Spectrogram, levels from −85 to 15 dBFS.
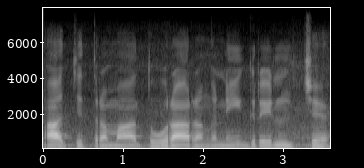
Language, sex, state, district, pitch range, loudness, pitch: Gujarati, male, Gujarat, Gandhinagar, 120-125 Hz, -20 LUFS, 120 Hz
